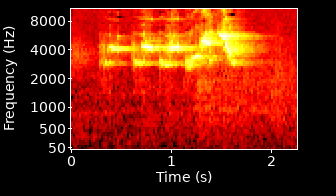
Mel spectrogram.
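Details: Double-collared seedeater giving a tui tui style song phrase: a quick run of high, clear whistled notes that climbs slightly in pitch toward the end, lasting about a second and a half, with no other sounds.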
